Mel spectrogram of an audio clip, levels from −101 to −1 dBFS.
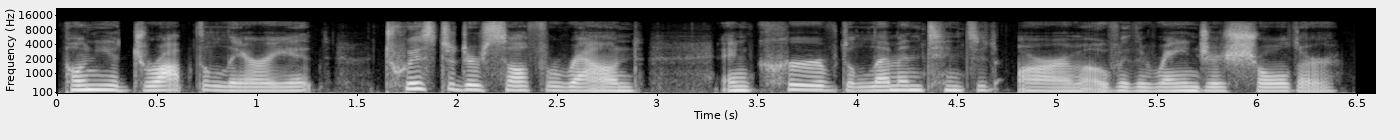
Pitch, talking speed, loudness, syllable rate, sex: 190 Hz, 155 wpm, -19 LUFS, 5.1 syllables/s, female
